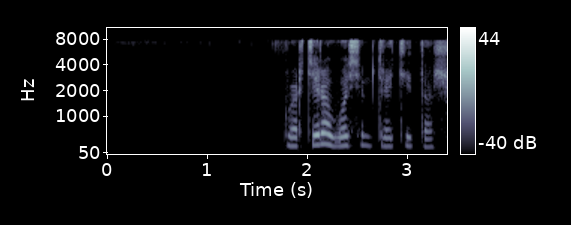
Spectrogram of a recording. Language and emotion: Russian, neutral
